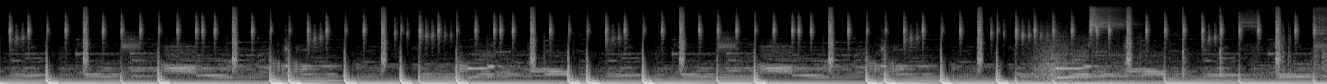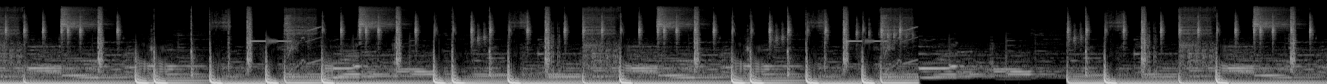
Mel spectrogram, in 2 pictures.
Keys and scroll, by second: 2.3 ctrl+z.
